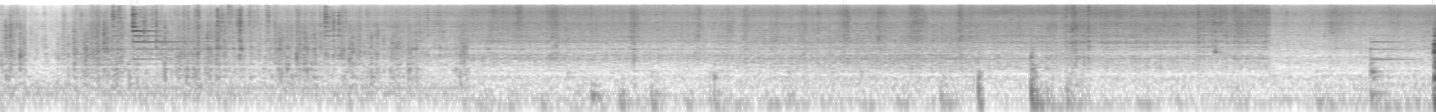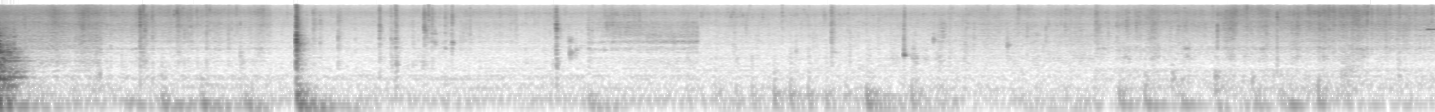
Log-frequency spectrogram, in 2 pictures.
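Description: Diced Spam and green onion sizzling in hot oil in a frying pan while being stirred with a spatula, later with scrambled egg. The sizzle starts suddenly, is loudest for the first dozen seconds and then quieter, with a few sharp knocks around the middle.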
